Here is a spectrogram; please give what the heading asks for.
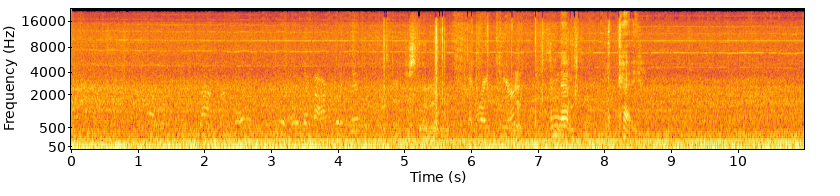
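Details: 2006 Mercury Grand Marquis V8, first startup and idle after an OEM dual-exhaust swap with the two rear catalytic converters deleted; some debris (possibly a rat's nest) was blown out. Deep, steady, even burble with no misses or knocks: normal.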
